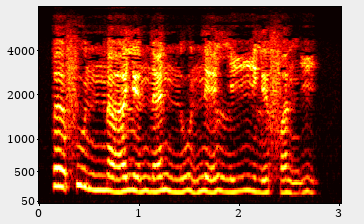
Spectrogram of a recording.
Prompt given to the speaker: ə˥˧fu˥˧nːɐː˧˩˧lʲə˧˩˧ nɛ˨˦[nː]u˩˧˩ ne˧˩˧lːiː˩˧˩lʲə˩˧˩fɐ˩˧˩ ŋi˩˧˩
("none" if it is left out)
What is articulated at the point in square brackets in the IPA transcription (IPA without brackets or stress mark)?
nː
